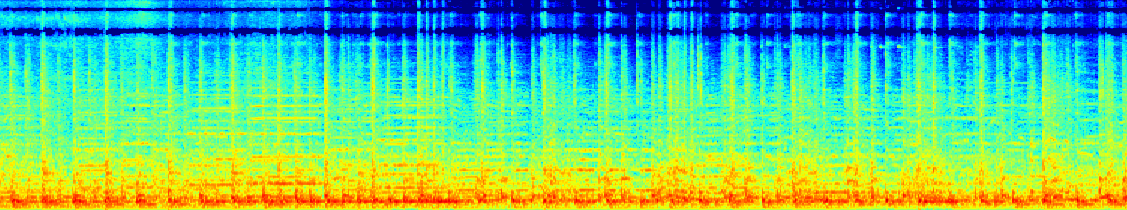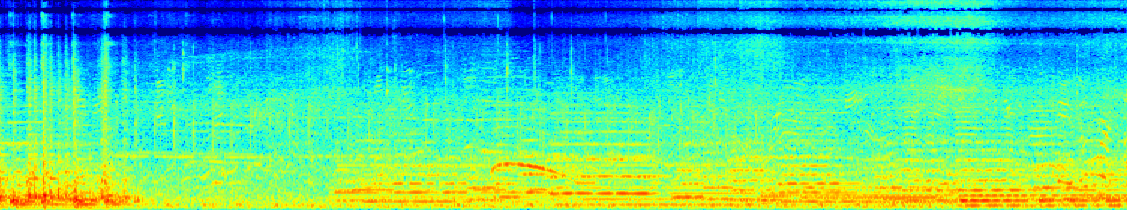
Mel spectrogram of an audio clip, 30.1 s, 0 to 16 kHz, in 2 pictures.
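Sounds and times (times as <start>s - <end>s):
music with drums and percussion: 0.0s - 17.2s.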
